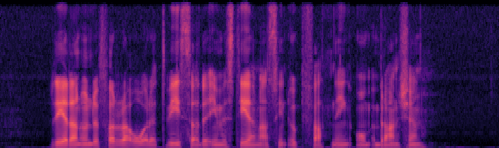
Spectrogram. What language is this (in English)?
Swedish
